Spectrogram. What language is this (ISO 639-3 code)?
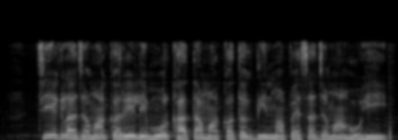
hne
